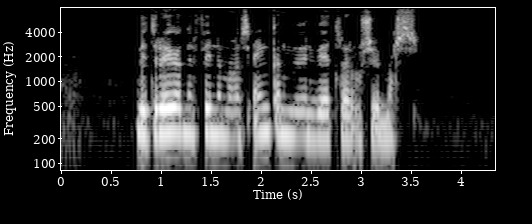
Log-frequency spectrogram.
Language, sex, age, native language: Icelandic, female, 20-29, Icelandic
